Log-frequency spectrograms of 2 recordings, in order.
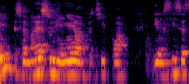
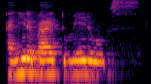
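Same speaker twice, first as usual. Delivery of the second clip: American "tomatoes", to-MAY-does, slowly; American accent. Shown as a demonstration. Teacher showing the plural, American accent. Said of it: "l'accent américain".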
